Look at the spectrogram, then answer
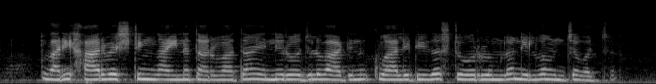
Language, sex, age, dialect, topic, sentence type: Telugu, male, 25-30, Utterandhra, agriculture, question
